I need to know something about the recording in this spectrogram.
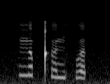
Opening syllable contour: high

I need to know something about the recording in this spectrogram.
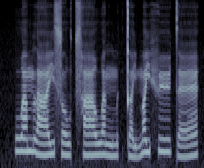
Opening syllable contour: high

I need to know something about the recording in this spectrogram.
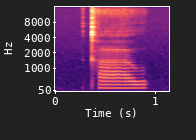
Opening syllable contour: high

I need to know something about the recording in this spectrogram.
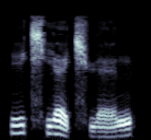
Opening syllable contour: high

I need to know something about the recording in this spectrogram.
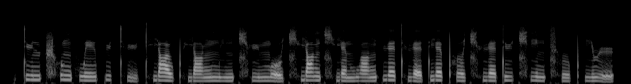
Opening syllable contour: high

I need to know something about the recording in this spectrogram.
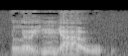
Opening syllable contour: rising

